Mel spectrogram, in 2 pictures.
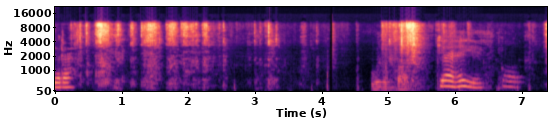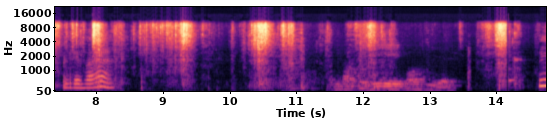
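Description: Wrapping paper crinkles and tears as it is pulled apart.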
